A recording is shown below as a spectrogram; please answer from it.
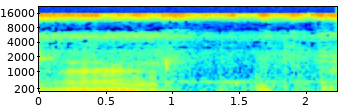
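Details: Golden Retriever, a mother dog, at Christmas: a low droning growl-like groan with a rich stack of overtones lasting under a second, then quieter snuffling sounds and a woman talking indoors.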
